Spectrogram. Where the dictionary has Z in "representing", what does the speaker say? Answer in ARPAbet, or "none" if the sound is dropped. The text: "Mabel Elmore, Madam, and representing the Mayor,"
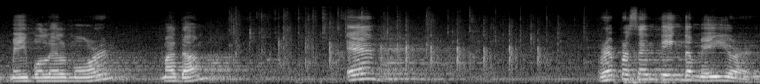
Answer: S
